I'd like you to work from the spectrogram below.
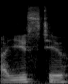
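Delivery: soft, barely audible mutter under the breath. Voicing a character's barely audible reply at the table: muttered under breath. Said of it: "just under my breath".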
